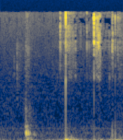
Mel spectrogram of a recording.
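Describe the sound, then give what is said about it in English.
A few quick, papery rips of sheets being torn off a toilet paper roll kept on a fridge, coming in short, fairly quiet bursts, with no talking. “And why isn't anybody asking about the roll of toilet paper on my freaking fridge back here?”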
